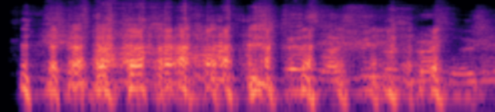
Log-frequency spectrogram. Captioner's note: laughs; audience laughing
